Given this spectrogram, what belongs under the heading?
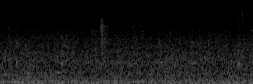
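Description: Steady rainfall in the Farming Simulator 19 video game, a dense, even hiss of rain that fills the scene without pause and without any voices.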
